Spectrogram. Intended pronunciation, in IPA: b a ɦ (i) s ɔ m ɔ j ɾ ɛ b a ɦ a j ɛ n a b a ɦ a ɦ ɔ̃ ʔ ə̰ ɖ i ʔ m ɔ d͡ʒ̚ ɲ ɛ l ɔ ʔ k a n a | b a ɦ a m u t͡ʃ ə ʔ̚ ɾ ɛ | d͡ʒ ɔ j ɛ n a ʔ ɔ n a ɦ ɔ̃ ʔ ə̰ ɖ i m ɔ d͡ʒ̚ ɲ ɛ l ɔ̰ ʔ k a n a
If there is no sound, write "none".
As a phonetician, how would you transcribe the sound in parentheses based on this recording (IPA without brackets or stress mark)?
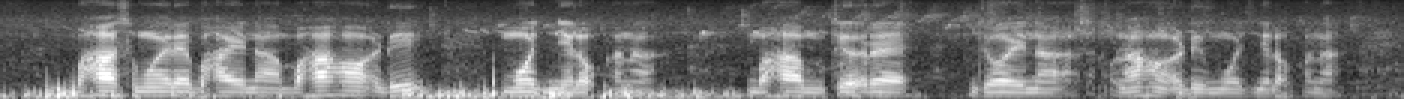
a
